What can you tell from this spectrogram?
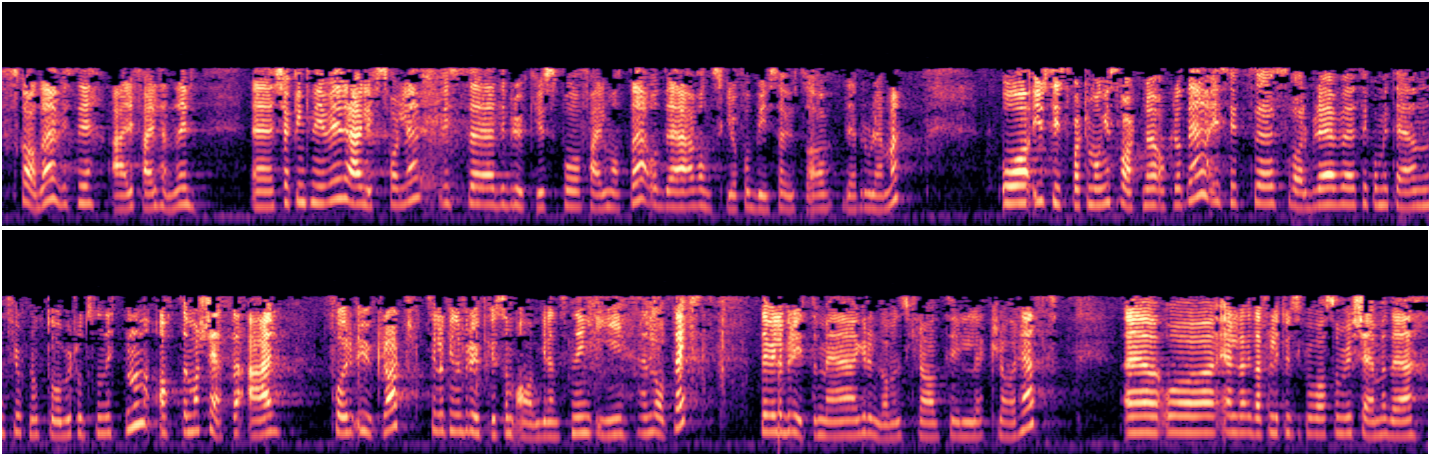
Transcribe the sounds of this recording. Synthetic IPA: skɑːd̪əʋɪsd̪ɪʔæɾɪfæɪlɦɛnːəɾ | çœkːənkʰniːʋəɾæɾlɪfsfɑːɭɪəʋɪsd̪ɪbɾʉːkʰəspʰɔfæɪlmoːt̪əɔd̪ɛæɾʋɑnskəlɪɔfɔɾbyːsæɪʉːt̪ʰɑʋd̪ɛpʰɾʊbleːmə | ʔɔjʉst̪ɪt̪sd̪ɛpɑʈəmɑŋːəsʋɑːʈəɳəɑkːʉɾɑt̪̚d̪ɛɪsɪt̪sʋɑːɾbɾeːʋt̪ʰɪlkʊmɪt̪ʰeːənfjʊʈːəɳ̩əɔk̚t̪ʰoːbəɾʈʰuːt̪ʰʉːsnɔnɪt̪ːn̩ɑt̪mɑʂeːt̪əʔæɾ | fɔɾʉːkʰlɑːʈt̪ʰːɪlɔkʉnːəbɾʉːkəsɔmʔɑ̰ːʋɡɾɛnsnɪŋɪɛnloːʋt̪ʰɛkst̪ | d̪̥ɛʋɪlːəbɾyːt̪əmɛɡɾʉnloːʋənskʰɾɑːʋt̪ʰɪlkʰlɑːɾɦeːt̪ | ʔɔɛ̰ɛəd̪æɾfɔlɪt̪ːʉːsɪkəɾpʰɔʋɑːsɔmʋɪlseːɾmɛd̪ɛ

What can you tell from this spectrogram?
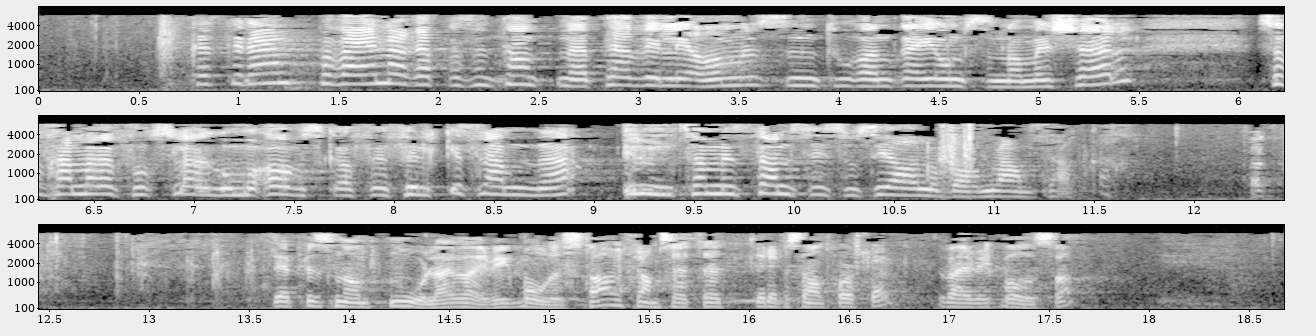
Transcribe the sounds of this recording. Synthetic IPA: pʰʁɛsɪd̪ɛnt̪̚pʰoːʋæɪənɑʁɛpʁəsənt̪ʰɑnt̪n̩əpʰeːʁʋɪlɪɑːməlsn̩t̪ʰuːʁɑnd̪ʁeːʊnsnɔmæɪʃøːl | sɔfʁɛmːəʁət̪fɔʁslɑːɡəʊmɔʔɑːʋskɑfəfʏlkəsnɛmnə | sɔmɪst̪ɑnsisʊsɪɑːlɔbɑʁnʋæʁmsɑ̰ːkəʁ | ɾɛpɾəsn̩t̪ɑnt̪n̩uːlɑɾʋæɪɾʋɪk̚bɔləst̪ɑːfɾɑmsɛt̪ːəɛt̪ɾɛpɾəsn̩ɑnt̪fɔʂɭɑːɡʋæɪɾʋɪk̚bɔləst̪ɑː

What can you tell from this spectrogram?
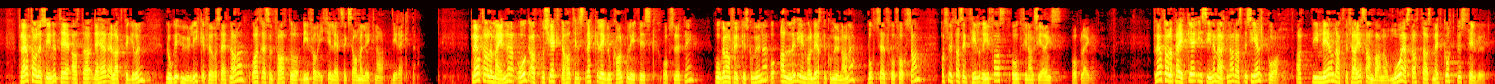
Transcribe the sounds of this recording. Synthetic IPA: fleːʁt̪ʰɑːləsyːnət̪ʰɪlʔɑt̪d̪ɛɦæːʁæʁlɑkt̪ʰːɪlɡʁʉn | nuːɡəʔʉːliːkəføːʁəsɛt̪nɑd̪əʁɔɑt̪ʁɛsʉlt̪ʰɑːt̪ʊd̪ifoːʁɪçːəleːt̪sɛɡsɑːmənlɪknɑd̪ɪʁɛkt̪ə̥ | fleːʁt̪ʰɑːləmæɪnəoːɡɑt̪pʰʁʊʂɛkt̪əhɑːʁt̪ʰɪlst̪ʁɛkəlɪɡlʊkʰɑːlpʊliːt̪ɪskɔpslʉt̪nɪŋ | ʁuːɡɑlɑnfʏlkəskʰʊmʉːnəʔɔʔɑlːəd̪iːɪnʋɔlʋeːʁt̪əkʰʊmʉːnəʁnəbʊʁt̪sɛt̪fʁɔfɔʁsɑn | hɑʂlʉt̪ːɑsɛɡ̚t̪ʰɪlʁyːfɑst̪oːɡfɪnɑnsɪeːʁɪŋs | ɔplɛ̰ɡə | fleːʁt̪ʰɑləpʰæɪkəɪsiːnəmɑʁknɑd̪əspɛsɪɛlt̪̚pʰɔ | ʔɑt̪̚d̪ineːʁlɑkt̪əfæʁjəsɑmbɑnəʁmɔːæʁst̪ɑt̪ːɑsmɛːɛt̪ɡɔt̪ːbʉst̪ʰɪlbʉ̰ːd̪̥

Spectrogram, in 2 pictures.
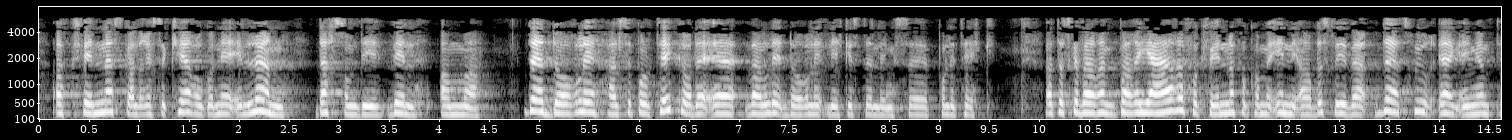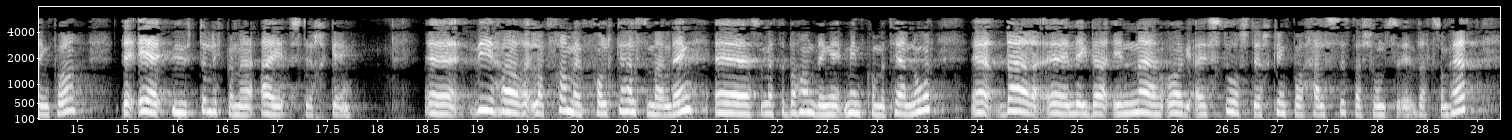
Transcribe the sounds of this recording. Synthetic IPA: ʔɑt̪̚kʰʋɪnːəskɑlɾɪsɪkʰeːɾəɔɡoːneːʔɪlœnd̪æʁsɔmd̪ɪʋɪlʔɑmːɑ | d̪ɛæd̪oːʁlɪhɛlsəpʊlɪt̪ʰɪkːɔd̪ɛʔæɾʋɛld̪ɪd̪oːʁlɪliːkəst̪ɪlːɪŋspʰʊlɪt̪ʰɪkː | ɑt̪̚d̪ɛskɑlʋæːɾəænbɑʁɪjæːɾəfɔɾkʰʋɪnːəfɔɾɔkʰɔmːəʔɪnːɪʔɑɾbæɛɪsliːʋəd̪ɛt̪ʰɾʉːɾɛɡɪŋːənt̪ʰɪŋpʰɔd̪̥ɛʔæʉːt̪əlʏkːɑnəʔæɪst̪ʏɾkɪŋ | ʋɪɦɑʁlɑk̚t̪fʁɑmːæɪfɔlkəhɛlsəmɛld̪ɪŋsɔmhæt̪əbəɦɑnd̪lɪŋmɪnkʰʊmɪt̪ʰeːnuː | d̪æːɾlɪɡd̪ɛʔɪnːəoːɡæ̰ɪst̪uːɾst̪ʏɾkɪŋpʰɔhɛlsəst̪ɑʃuːnsʋɪɾksɔmɦeːt̪

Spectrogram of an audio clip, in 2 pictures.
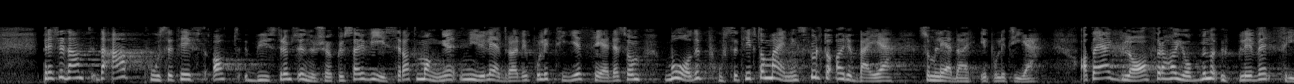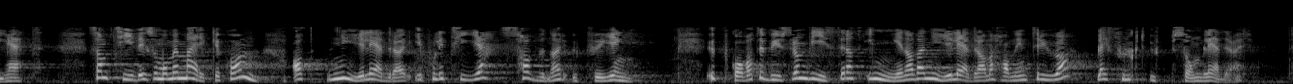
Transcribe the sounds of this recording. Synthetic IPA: pʰɾɛsɪd̪ɛnt̪d̪ɛʔæpʰusɪt̪ʰiːft̪ʰɑt̪byːst̪ɾœmsʉnːəʂøːkəlsəɾʋiːsəɾɑt̪mɑŋːənyːəleːd̪əɾɑɾɪpʰʊlɪt̪ʰiːəseːɖɛsɔmboːd̪əpʰʊsɪt̪ʰiːft̪ɔmæɪnɪŋsfʉlt̪ɔʔɑɾbæɪəsɔmleːd̪ɑɾɪpʰʊlɪt̪ʰiːə | ʔɑ̰t̪jæɪæɾɡlɑːfɔɾɔɦɑːjɔbːənɔʔʊpːleːʋəɾfɾiːheːt̪ | sɑmt̪ʰiːd̪ɪsɔmɔmɛmæɾkəkʰɔnːʔɑt̪nyːəleːd̪əɾɑɾɪpʰʊlɪt̪ʰiːəsɑʋnɑɾʉpːfʏjɪŋ | ʔʊpːɡoːʋɑt̪ʰɛbyːst̪ɾɔmʋiːsəɾɑt̪ʰɪŋːənɑʋd̪æɪnyːəleːd̪əɾɑnəhɑnɪnt̪əɾjʉːɑb̥læɪfʉlkt̪ʰʉpːsɔmleːd̪ə̰ɾɑ̰ɾ

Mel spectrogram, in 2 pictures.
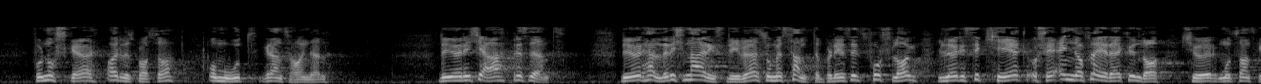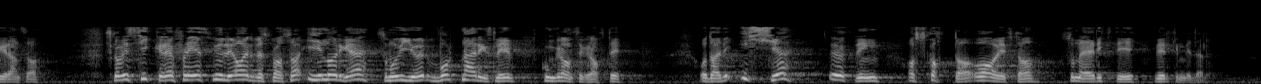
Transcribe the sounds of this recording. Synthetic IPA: fɔɳɔʂkəɑɾbɛspʰlɑsɑɔmuːt̪ɡɾɛnsəhɑ̰nd̪ə̰l | d̪ɛjøːɾɪçːəæɪpʰɾɛsɪd̪ɛ̰nt̪ | d̪ɛjøːɾɦɛlːəɾɪçːənæːɾɪŋsliːʋəsɔmːɛsɛnt̪əpɑʈiːsəsfɔʂɭɑːɡʋɪlɑɾɪsɪkʰeːʈɔseːʔɛnd̪ɑflæɪɾəkʰʉnd̪ɑçøːɾmuːt̪sʋɛnskəɡɾɛ̰nsɑ̰ | skɑlʋɪsɪkɾəfleːst̪mʉːlɪəɑɾbɛɪtspʰlɑsɑʔɪnɔɾɡəsɔmɔʋɪjøːɾʋɔʈːnæːɾɪŋsliːʋkʰʊŋkʉɾɑnsəkʰɾɑ̰ft̪ɪ | ɔd̪ɑːæɖɛʔɪçːəøːknɪŋɑʋskɑt̪ːɑ̰ʔɔɑːʋjɪft̪ɑ | sɔmæɾɪkt̪ɪʋɪɾkəmɪd̪ə̰l

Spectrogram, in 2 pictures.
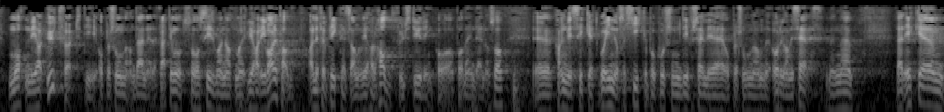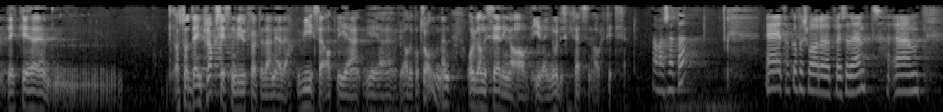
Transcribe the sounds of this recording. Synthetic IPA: moːt̪n̩ʋɪhɑɾʉːt̪fø̰ːʈd̪ɪ̰ʔɔ̰pəɾɑʂuːnɑ̰nd̪æːɳḛːd̪ət̪ʋæ̰ʈːɪmuːt̪sɔsiːɾmɑnɑt̪mɑnʋɪhɑɾɪʋɑːɾət̪ʰɑ̰ɡ̪ | ʔɑ̰lːəfɔɾpʰlɪk̚t̪əlsə̰nɔʋɪɦɑɾɦɑd̪fʉ̰lst̪yːɾɪŋpʰɔ̰pʰɔ̰d̪ɛnd̪ḛːləɔsɔ | kʰɑnʋɪsɪkːəʈɡoːɪnːɔsɔçiːkəpʰɔkʰʊʂn̩d̪ɪfɔʂɛlːɪəɔpəɾɑʂuːnənʔɔɾɡɑnɪseːɾəsmɛn | d̪ɛæɾɪkːəd̪ɛɪkːə | ɑ̰sɔd̪ɛnpʰɾɑksɪsn̩ʋɪʉːt̪føːʈəd̪æːɳeːd̪əʋiːsə̰ʔɑt̪ʰʋɪʋɪʋɪhɑd̪ːəkʰʊnt̪ʰɾɔ̰lːmʔɛ̰nʔɔɾɡɑnɪseːɾɪŋə̰ʔɑ̰ʋɪ̰d̪ɛnnuɖɪskə̥kʰɾɛt̪sən̩hɑ̰ʋæ̰ʈ̚kʰɾɪt̪ɪ̥seːʈ | ɑʂɛt̪ə | t̪ʰɑkːɔfɔʂʋɑːɾəpʰɾɛsɪd̪ɛnt̪

